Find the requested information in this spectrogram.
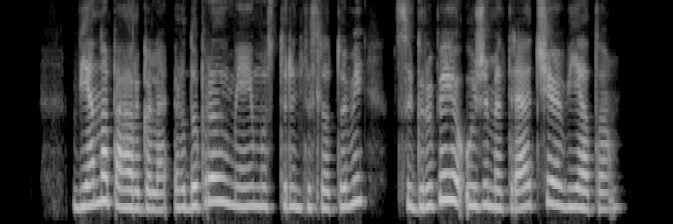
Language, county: Lithuanian, Kaunas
